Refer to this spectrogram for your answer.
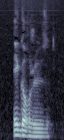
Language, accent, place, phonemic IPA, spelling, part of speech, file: French, France, Lyon, /e.ɡɔʁ.ʒøz/, égorgeuse, noun, LL-Q150 (fra)-égorgeuse.wav
- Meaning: female equivalent of égorgeur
